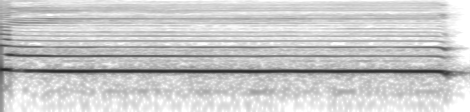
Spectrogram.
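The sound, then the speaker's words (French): A single long, steady shofar (ram's horn) blast sounds out loud, holding one bright, buzzy note for about three seconds before it cuts off with a slight wobble at the end. “voyez, ça ne s'arrête pas. C'est ça le son du chauffard.”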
